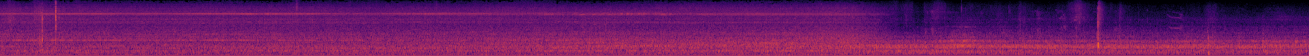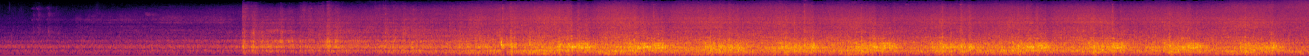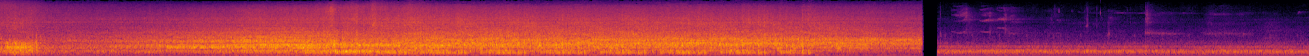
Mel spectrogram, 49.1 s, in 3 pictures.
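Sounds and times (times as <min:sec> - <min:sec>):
train running noise: 0:15.0 - 0:44.3
train wheels clicking over rail joints: 0:19.4 - 0:33.4.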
